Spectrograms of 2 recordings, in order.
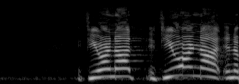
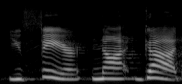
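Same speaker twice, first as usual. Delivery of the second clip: slow emphatic scripture; 3 semitones lower, much slower than usual. Shown as a demonstration. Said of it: "Do you hear that".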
